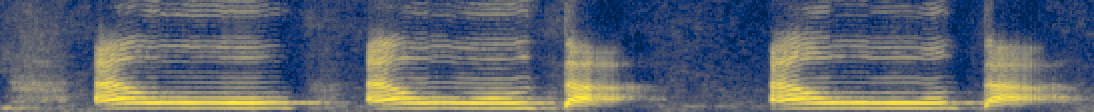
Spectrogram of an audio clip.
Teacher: Makhraj huruf ta ialah hujung lidah, saya ringkaskan, hujung lidah bertemu belakang gigi atas.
